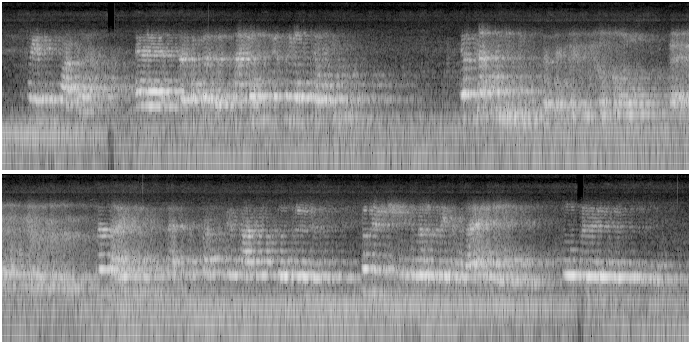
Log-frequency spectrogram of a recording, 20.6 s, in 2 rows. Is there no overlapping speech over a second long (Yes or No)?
Yes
